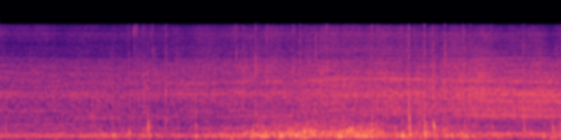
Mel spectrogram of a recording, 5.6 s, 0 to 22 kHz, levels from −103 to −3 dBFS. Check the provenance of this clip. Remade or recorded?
remade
